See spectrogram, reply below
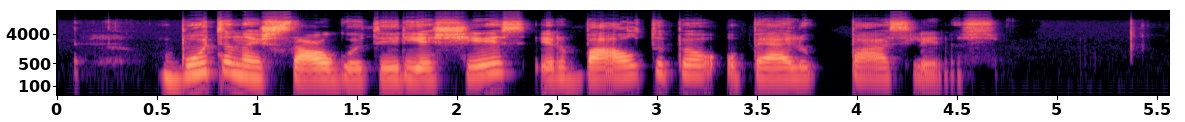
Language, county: Lithuanian, Marijampolė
